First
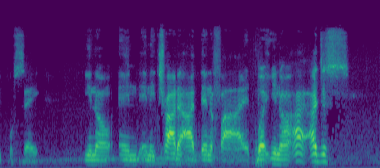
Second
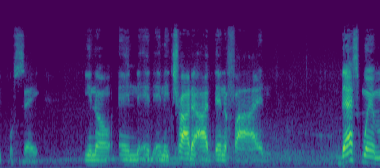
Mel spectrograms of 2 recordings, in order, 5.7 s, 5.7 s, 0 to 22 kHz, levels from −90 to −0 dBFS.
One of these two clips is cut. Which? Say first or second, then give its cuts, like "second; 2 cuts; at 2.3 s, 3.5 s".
first; 2 cuts; at 2.0 s, 3.7 s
